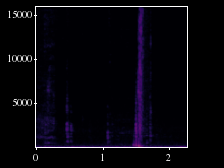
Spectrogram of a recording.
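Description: Near silence in a quiet room, broken by a few faint, irregular clicks and taps; the clearest comes about a second and a half in.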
